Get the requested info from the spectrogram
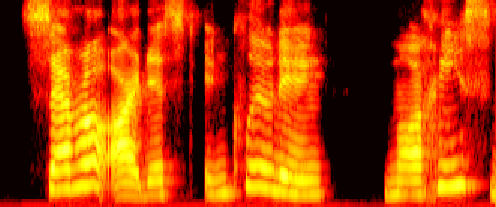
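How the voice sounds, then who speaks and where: Over a quiet background, a woman speaks at a fairly slow pace. Her tone is bright and sharp, with very wide pitch swings. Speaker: art lecturer. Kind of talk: lecture. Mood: light, mildly humorous. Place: home room. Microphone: video call.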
